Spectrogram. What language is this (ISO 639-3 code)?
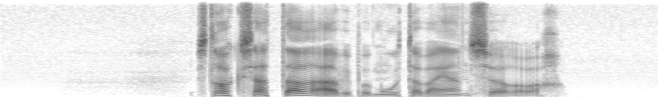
nor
